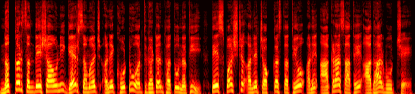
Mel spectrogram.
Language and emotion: Gujarati, neutral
